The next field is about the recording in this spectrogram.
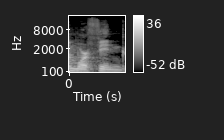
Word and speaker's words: Morphin: I thought you were mad at him for saying it wrong, because it's not actually supposed to have the G there. – That's true. It is the Morphin Grid.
